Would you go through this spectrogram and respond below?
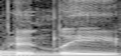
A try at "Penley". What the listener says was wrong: It's Pen, not Pin. It's E instead of I. Penley.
